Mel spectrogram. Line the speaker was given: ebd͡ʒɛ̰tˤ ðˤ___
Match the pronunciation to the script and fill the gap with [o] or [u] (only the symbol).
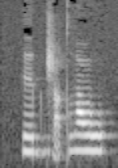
o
